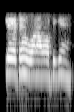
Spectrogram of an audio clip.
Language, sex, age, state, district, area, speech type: Odia, female, 60+, Odisha, Angul, rural, conversation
